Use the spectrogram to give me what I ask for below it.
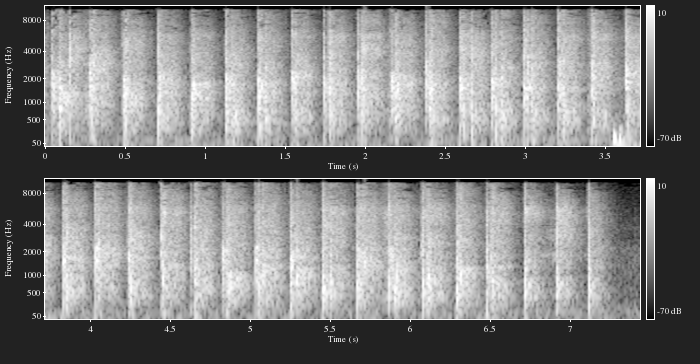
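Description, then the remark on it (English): Hands clap in a steady, even rhythm, roughly four sharp claps per second, loud and crisp for about seven seconds with no talking, then stop. The clapping is done by award winners as part of their acceptance speech at an awards event. “In case you missed it, we're clapping.”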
